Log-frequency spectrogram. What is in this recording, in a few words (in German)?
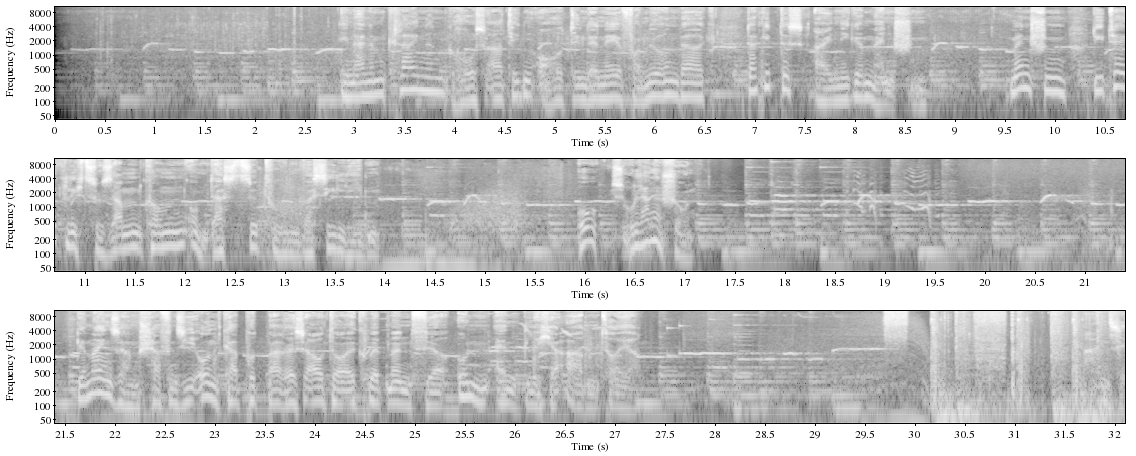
Imagefilm, maenner; Ortlieb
